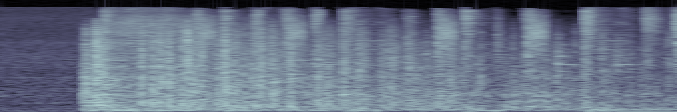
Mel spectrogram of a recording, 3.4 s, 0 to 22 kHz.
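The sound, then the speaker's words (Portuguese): A sudden loud onset of dense, continuous booming and crackling from a record-setting New Year fireworks display of 10 tonnes of fireworks over Ras Al Khaimah, United Arab Emirates, bursting in quick succession, with sharp bangs scattered through a steady rumbling roar. “Olha, uma queima de fogos de artifício neste fim de ano entrou para o livro dos recordes mundiais.”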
